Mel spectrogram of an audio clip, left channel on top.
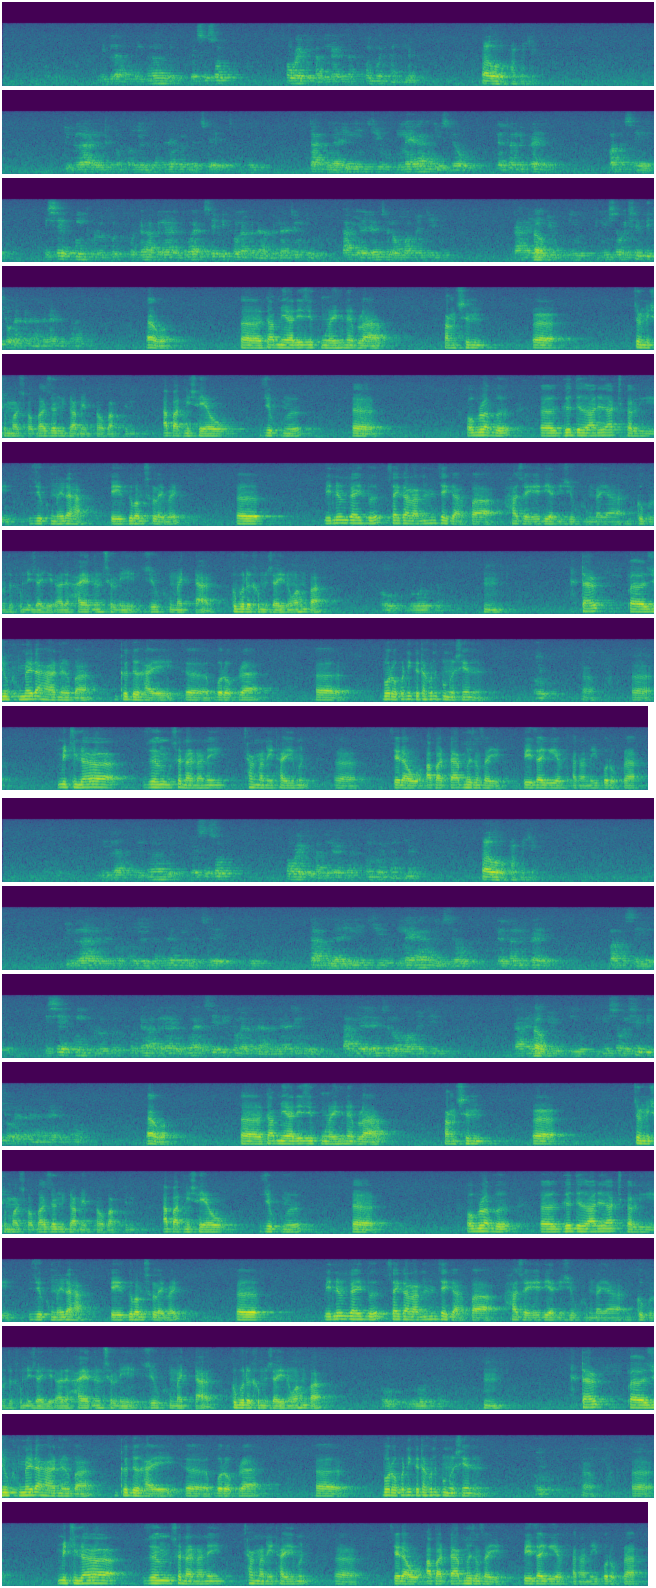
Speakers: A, on the left; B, in the centre.
A: आ बिदिब्ला नोंथांङा आंजों दसे सम सावरायनो हागोन ना नोंथांङा सम होनो हागोन ना?
B: औ औ हागोन दे।
A: बिदिब्ला नोंथांङा आं नोंथांजों मोनसे जोंनि गामियारिनि जिउ खुंनाय राहानि सायाव नोंथांनिफ्राय माखासे एसे बुंफोरलुफोर मोननो हागोन ना नोंथाङा एसे बेखेवना होनो हागोन ना जोंनि गामियारि ओनसोलाव माबायदि राहायै
B: औ
A: जिउ खुङो बिनि सायाव एसे बेखेवना होनो हागोन ना नोंथांङा?
B: औ औ गामियारि जि बुंनाय होनोब्ला बांसिन ओ जोंनि समाजाव बा जोंनि गामिफ्राव बांसिन आबादनि सायाव जिउ खुङो। ओ
A: औ
B: अब्लाबो ओ गोदो आरो आथिखालनि जिउ खुंनाय राहा बे गोबां सोलायबाय ओ बेनि अनगायैबो जायगा लानानै जायगा बा हाजो एरियानि जिउ खुंनाया गुबुन रोखोमनि जायो आरो हायेन ओनसोलनि जिउ खुंनाया गुबुन रोखोमनि जायो नङा होमबा?
A: औ नंगौ नोंथां।
B: उम्म दा ओ जिउ खुंनाय राहा होनोबा गोदोहाय ओ बर'फ्रा ओ बर'फोरनि खोथाखौनो बुंनोसै आंङो।
A: औ
B: औ ओ मिथिंगा जों सोनारनानै थांनानै थायोमोन ओ जेराव आबादा मोजां जायो बे जायगायाव थानानै बर'फ्रा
